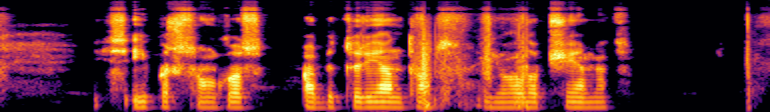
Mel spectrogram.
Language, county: Lithuanian, Kaunas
